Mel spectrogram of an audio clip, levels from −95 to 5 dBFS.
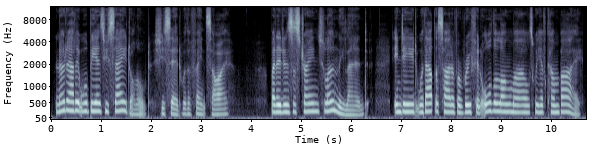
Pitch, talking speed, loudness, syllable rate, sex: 210 Hz, 215 wpm, -17 LUFS, 5.0 syllables/s, female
